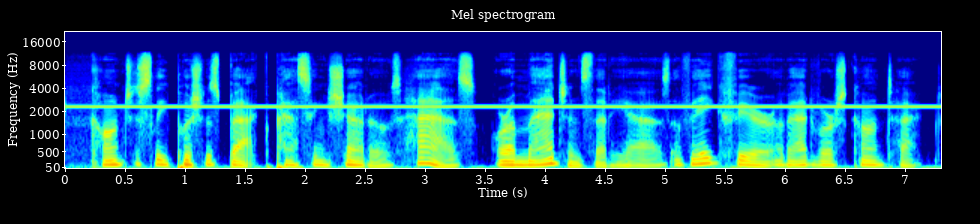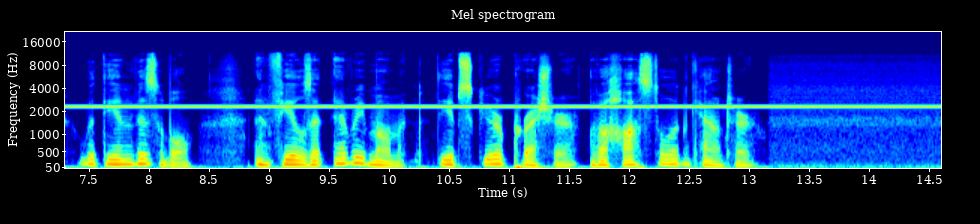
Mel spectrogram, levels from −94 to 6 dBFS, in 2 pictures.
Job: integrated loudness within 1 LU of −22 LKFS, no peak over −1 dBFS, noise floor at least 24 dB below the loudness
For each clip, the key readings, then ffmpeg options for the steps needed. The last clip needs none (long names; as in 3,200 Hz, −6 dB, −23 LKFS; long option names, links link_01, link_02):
interfering tone 2,300 Hz; level of the tone −35 dBFS; integrated loudness −28.0 LKFS; sample peak −6.5 dBFS; target loudness −22.0 LKFS
→ -af "bandreject=frequency=2300:width=30"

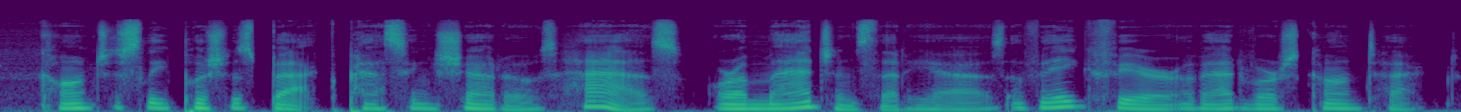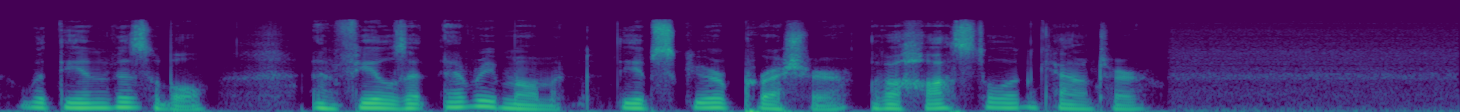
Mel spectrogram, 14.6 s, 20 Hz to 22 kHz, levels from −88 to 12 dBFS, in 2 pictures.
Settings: interfering tone none found; integrated loudness −28.5 LKFS; sample peak −6.5 dBFS; target loudness −22.0 LKFS
→ -af "volume=6.5dB,alimiter=limit=-1dB:level=0:latency=1"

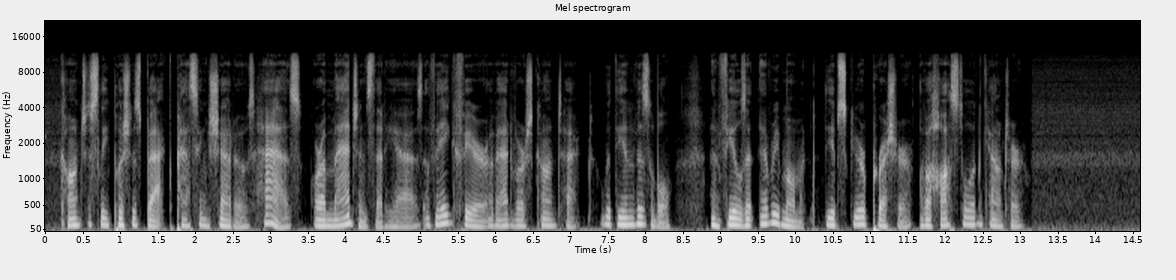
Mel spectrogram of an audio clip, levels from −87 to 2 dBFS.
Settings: integrated loudness −22.0 LKFS; sample peak −1.0 dBFS; background noise floor −49 dBFS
